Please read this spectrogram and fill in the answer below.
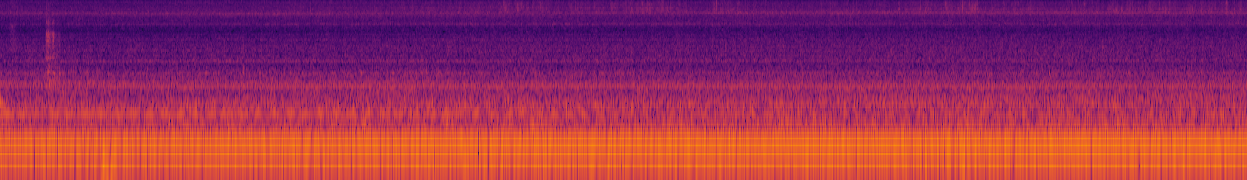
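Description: Drill press running steadily, its bit boring through a clamped stack of aluminum plates.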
